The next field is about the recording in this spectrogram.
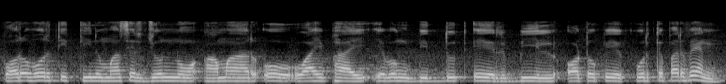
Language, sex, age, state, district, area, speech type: Bengali, male, 45-60, West Bengal, Paschim Medinipur, rural, read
